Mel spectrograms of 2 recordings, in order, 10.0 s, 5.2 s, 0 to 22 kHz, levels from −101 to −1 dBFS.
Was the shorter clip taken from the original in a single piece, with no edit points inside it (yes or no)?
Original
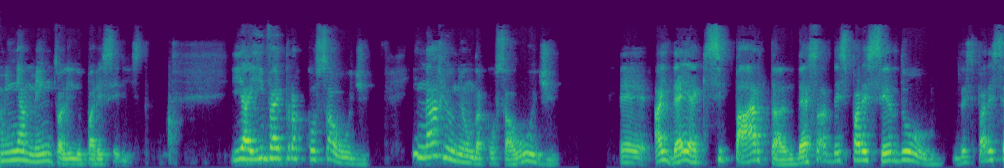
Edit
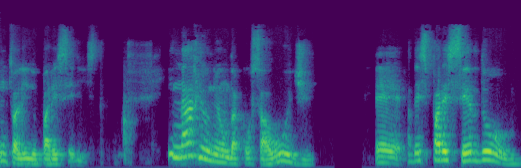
no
